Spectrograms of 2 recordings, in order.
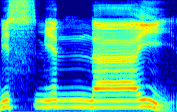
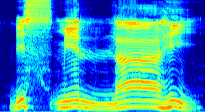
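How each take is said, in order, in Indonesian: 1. Bunyi h hampir tidak diucapkan. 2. Bunyi h diucapkan dengan jelas. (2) "ha pada lafaz Allah dijelaskan bunyinya"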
